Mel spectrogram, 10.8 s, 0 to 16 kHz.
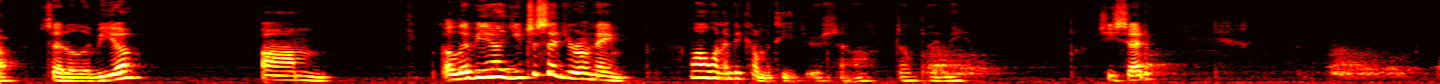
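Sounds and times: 
speech: 0:00.0 - 0:01.2, 0:02.0 - 0:02.6, 0:03.3 - 0:07.4, 0:08.2 - 0:08.8
dog barking: 0:07.0 - 0:07.6, 0:08.6 - 0:08.9, 0:10.0 - 0:10.7.

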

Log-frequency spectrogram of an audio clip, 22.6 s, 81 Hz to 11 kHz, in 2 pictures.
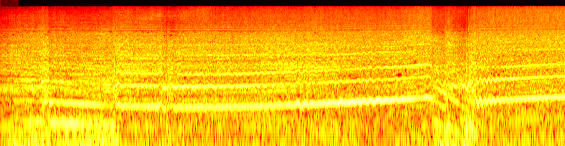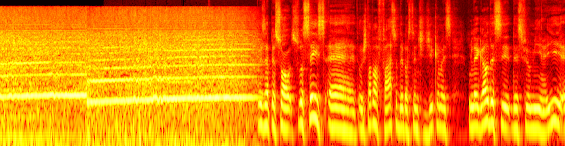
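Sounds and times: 
Ferrari F40 LM race car engine revving: 0:00.0 - 0:16.5
speech: 0:16.8 - 0:22.6.

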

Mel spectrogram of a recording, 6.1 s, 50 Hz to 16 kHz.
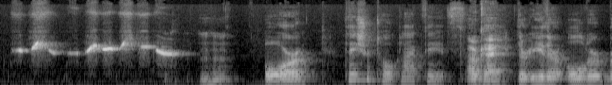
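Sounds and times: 
voice imitating a robot droid's whistles and beeps: 0:00.2 - 0:01.9
speech: 0:02.0 - 0:06.1.

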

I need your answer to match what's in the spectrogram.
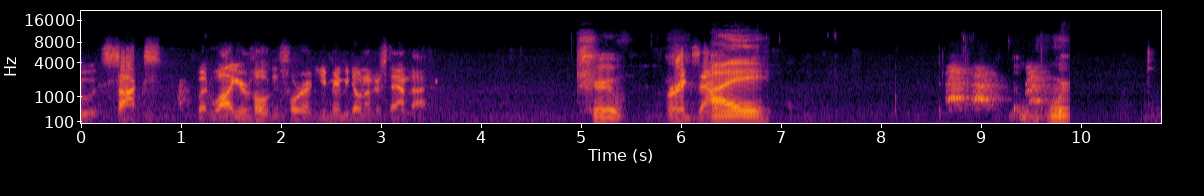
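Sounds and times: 
speech: 0:00.2 - 0:03.6, 0:05.0 - 0:07.0, 0:08.6 - 0:10.0
tiny female foster dog barking high-pitched in a house: 0:08.6 - 0:09.8.

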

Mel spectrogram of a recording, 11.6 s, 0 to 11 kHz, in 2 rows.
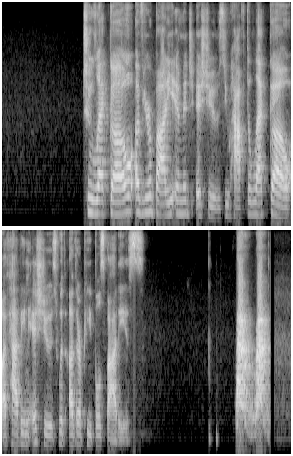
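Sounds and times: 
speech: 0:01.6 - 0:08.6
dog barking: 0:10.4 - 0:11.2.

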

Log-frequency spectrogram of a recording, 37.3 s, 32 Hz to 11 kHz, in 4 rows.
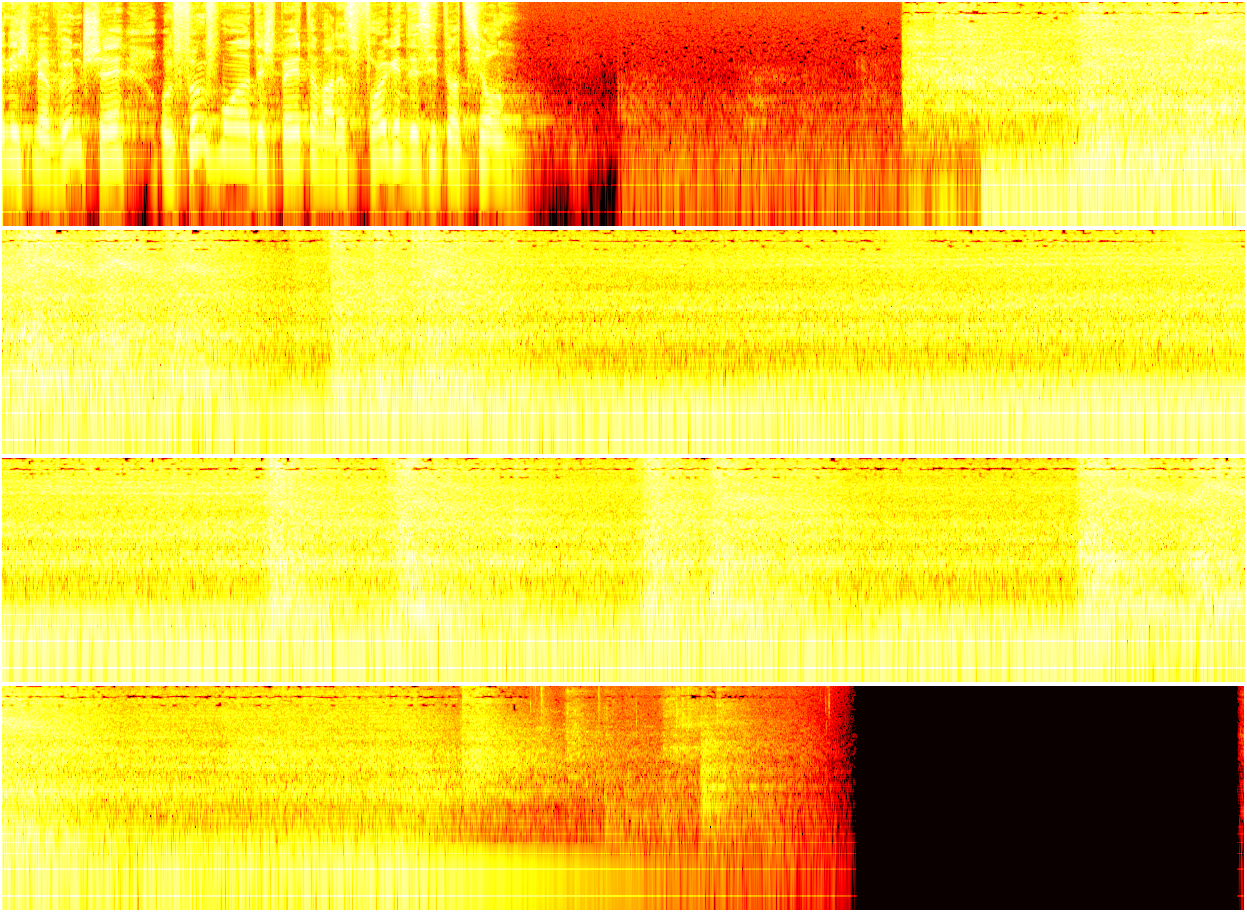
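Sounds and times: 
speech: 0:00.0 - 0:04.0
motorcycle engine idling and revving: 0:06.8 - 0:32.4.

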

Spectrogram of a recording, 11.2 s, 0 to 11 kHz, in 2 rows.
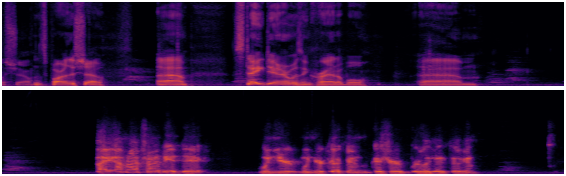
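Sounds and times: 
speech: 0:00.0 - 0:04.8, 0:06.6 - 0:10.4
dog barking: 0:01.2 - 0:01.6, 0:02.3 - 0:02.6, 0:04.8 - 0:06.0, 0:10.6 - 0:10.9.

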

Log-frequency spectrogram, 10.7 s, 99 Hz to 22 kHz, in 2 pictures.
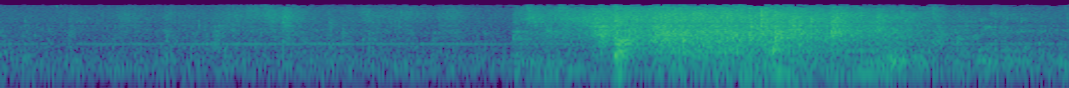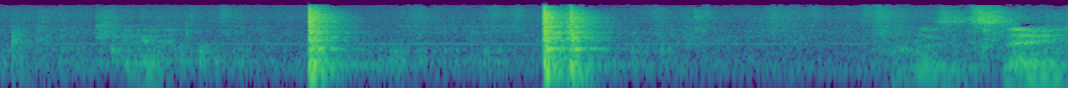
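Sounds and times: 
water pouring while draining cooked pasta from a pot: 0:02.6 - 0:06.6
speech: 0:10.4 - 0:10.6.

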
